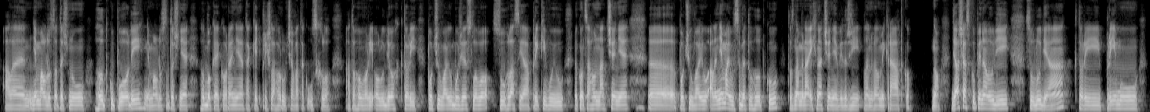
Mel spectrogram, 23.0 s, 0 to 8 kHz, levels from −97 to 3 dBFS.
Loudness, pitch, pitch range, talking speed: -21 LUFS, 105 Hz, 100-105 Hz, 140 wpm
